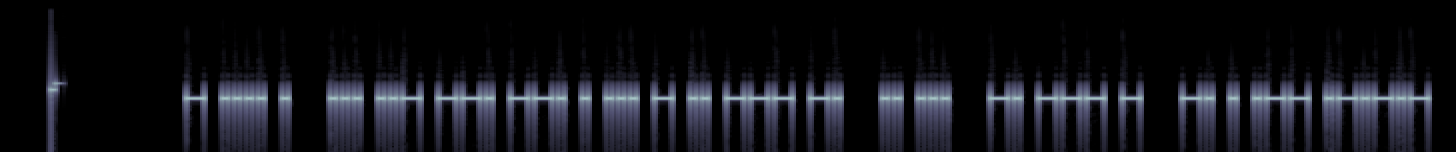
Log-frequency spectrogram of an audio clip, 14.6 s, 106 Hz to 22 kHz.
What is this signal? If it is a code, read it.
Morse code, heard as a keyed tone, about 20 wpm, 700 Hz. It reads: THE SUGGESTION IS NOT NEW.
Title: Sentences from Top 1600 Words 20wpm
